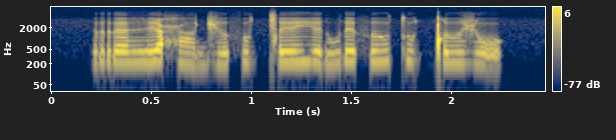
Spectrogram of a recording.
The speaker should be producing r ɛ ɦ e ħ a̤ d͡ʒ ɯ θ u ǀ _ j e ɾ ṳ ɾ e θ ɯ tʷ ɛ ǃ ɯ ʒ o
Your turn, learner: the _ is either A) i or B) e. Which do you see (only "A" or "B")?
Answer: B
